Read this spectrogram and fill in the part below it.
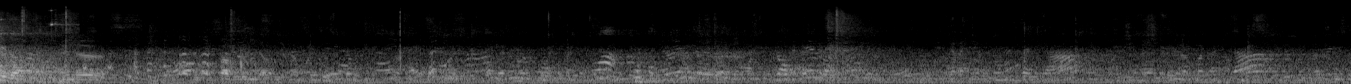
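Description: A man talks calmly to a group nearby.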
